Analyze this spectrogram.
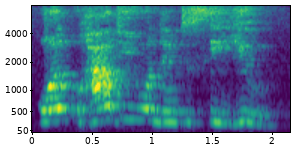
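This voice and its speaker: A woman hosting a studio interview, speaking slowly and affirming the guest by echoing her words. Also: sits high, fairly bright tone. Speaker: talk show host. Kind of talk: interview, encouraging backchannel. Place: studio set with sofa. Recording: very echoey studio, heard from a distance.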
